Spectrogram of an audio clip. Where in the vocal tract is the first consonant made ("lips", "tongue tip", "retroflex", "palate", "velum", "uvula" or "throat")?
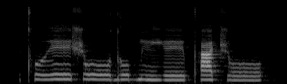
tongue tip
